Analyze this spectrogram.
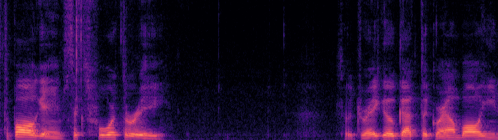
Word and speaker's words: Drago: or if you're a rocky Fanny and calm Drago but his name is actually pronounced Drago and here's Sadr home 3/7 Sadr home 1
